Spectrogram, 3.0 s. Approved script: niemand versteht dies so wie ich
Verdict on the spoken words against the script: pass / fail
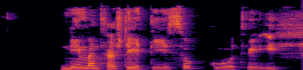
fail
